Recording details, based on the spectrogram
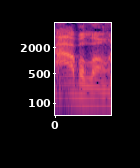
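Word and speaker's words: Avallone: uh Tommy Val avalone avalone I know how to say it right yeah um great guy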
